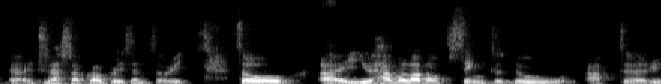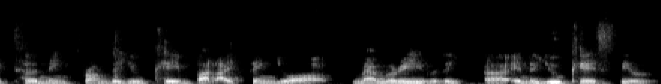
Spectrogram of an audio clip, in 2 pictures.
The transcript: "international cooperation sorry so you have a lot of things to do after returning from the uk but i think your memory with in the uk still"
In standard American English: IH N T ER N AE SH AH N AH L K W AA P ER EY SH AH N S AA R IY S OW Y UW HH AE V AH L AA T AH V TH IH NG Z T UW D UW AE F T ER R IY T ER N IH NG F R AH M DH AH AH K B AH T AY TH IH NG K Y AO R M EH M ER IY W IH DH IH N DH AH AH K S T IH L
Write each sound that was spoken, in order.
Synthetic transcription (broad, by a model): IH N T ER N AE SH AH N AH L K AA P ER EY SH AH N S AA R IY S OW Y UW HH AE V AH L AA T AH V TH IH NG T UW D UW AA F T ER R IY T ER N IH NG F R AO M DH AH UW K B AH T AY TH IH NG K Y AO M EH M ER IY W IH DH IH N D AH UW K S T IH L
